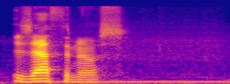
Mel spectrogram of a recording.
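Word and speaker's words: Xathenos: Zathinos. I think I got it. Pronounced with a Z, the X is silent. Zathinos.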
